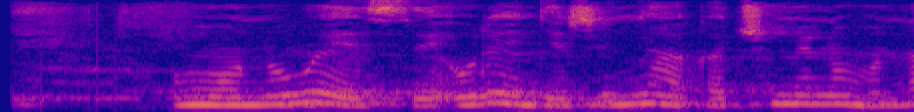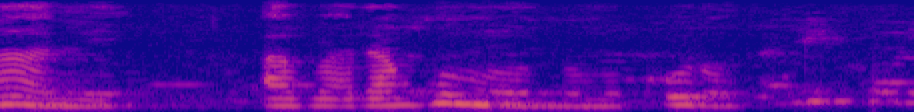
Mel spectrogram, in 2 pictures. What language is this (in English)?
Kinyarwanda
